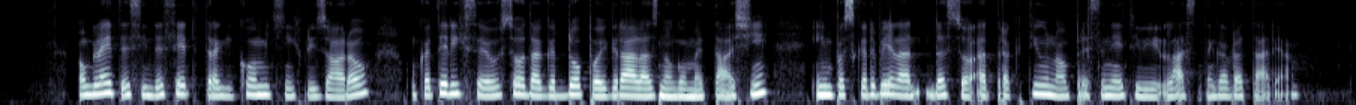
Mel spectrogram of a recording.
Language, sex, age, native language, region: Slovenian, female, 18-29, Slovenian, Savinja region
